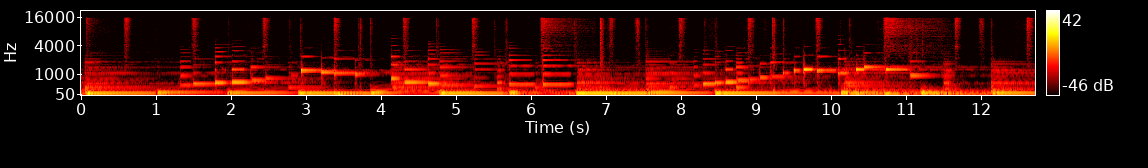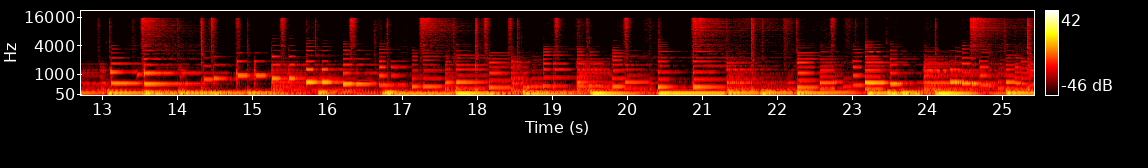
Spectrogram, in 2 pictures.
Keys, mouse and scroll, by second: 3.2-5.3 drag, 5.8 BackSpace, 7.0-7.5 typing, 8.9 click, 23.8 click.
